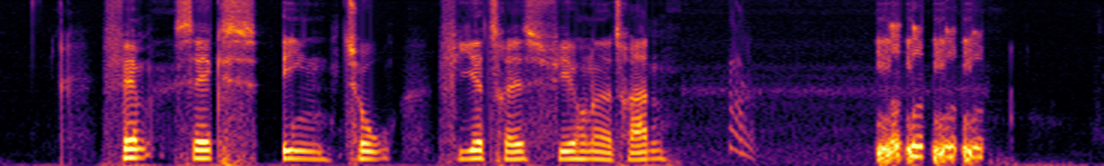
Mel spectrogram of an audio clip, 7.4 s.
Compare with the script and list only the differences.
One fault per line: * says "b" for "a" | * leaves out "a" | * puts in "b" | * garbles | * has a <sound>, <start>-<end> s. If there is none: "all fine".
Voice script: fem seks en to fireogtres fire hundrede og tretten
* has a chirp, 4.9-5.1 s
* has a laugh, 5.8-6.6 s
